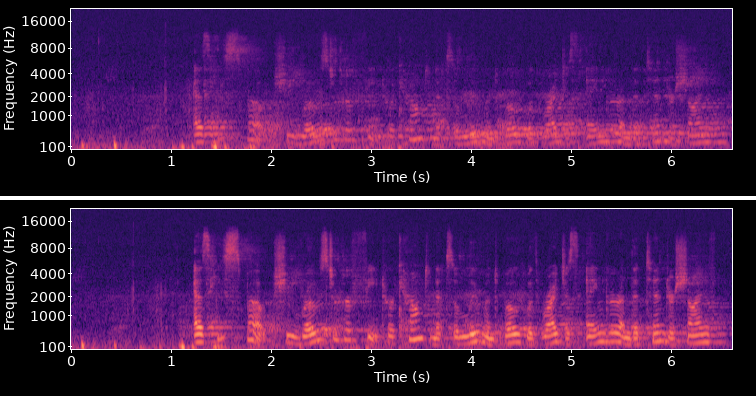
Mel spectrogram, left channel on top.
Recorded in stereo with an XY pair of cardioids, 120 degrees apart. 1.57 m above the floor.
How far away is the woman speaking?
About 4.5 m.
